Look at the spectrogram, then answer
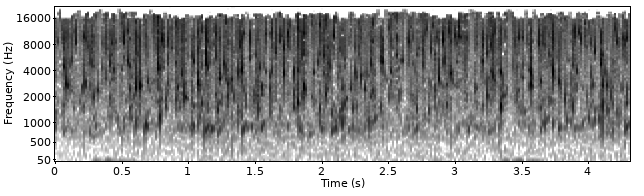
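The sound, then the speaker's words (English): A fast-moving river with brown-green water and fallen leaves floating on its surface flows steadily, a dense, hissing rush with constant bubbling and splashing, continuous without any voices. “Fallen leaves float on the surface, dancing on the currents of the fast-moving water.”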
